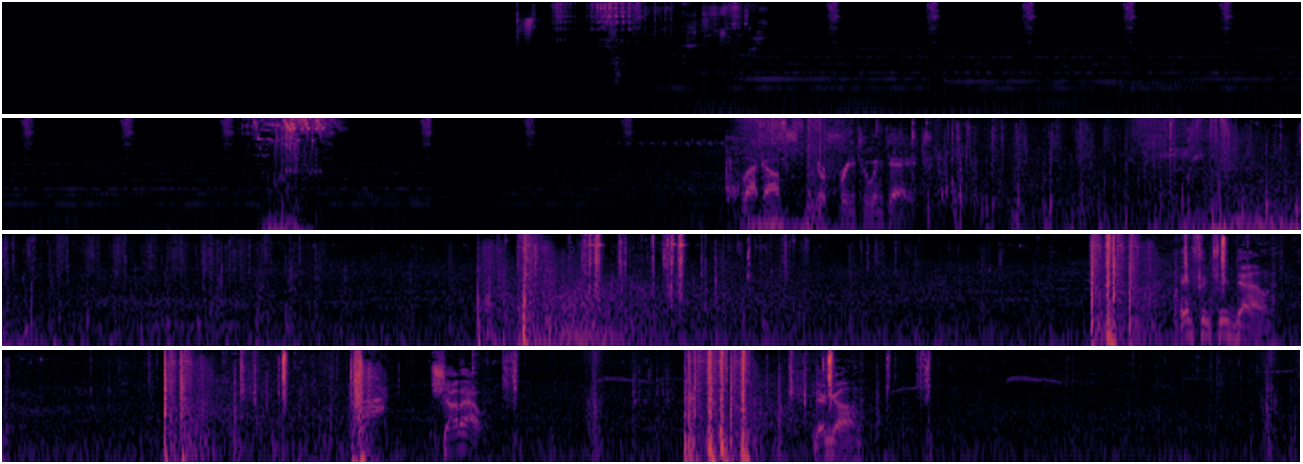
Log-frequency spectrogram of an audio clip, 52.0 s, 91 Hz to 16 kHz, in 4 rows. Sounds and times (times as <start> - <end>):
Music: 6.4 - 48.4.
